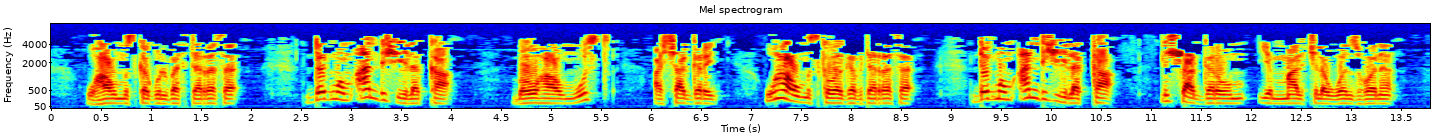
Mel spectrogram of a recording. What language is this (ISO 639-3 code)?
amh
